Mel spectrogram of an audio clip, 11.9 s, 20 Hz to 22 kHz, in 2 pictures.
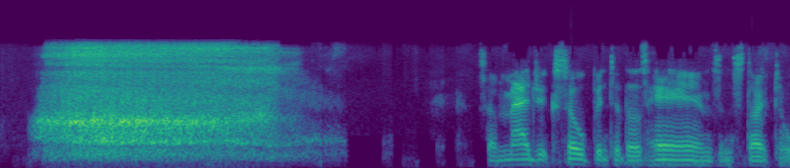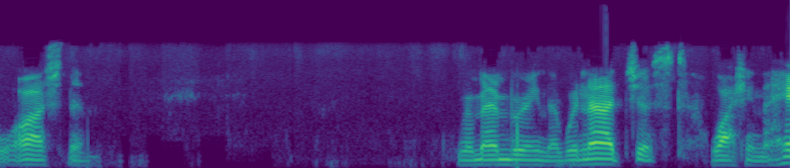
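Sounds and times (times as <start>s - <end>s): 
deep inhale during a guided mindfulness hand-washing exercise: 0.2s - 2.6s
speech: 3.6s - 6.8s, 9.4s - 11.8s.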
